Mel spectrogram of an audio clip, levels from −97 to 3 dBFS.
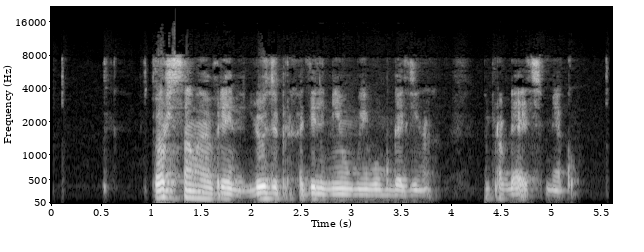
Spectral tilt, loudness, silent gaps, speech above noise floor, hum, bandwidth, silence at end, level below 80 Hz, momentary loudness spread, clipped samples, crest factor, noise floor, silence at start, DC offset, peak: -4 dB/octave; -15 LUFS; none; 32 dB; none; 9.2 kHz; 0.4 s; -58 dBFS; 17 LU; under 0.1%; 16 dB; -47 dBFS; 1.05 s; under 0.1%; 0 dBFS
